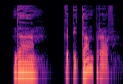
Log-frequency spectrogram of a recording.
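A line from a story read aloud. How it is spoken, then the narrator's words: Gloomy confirmation. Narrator (Russian): мрачно подтвердила Джанет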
